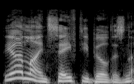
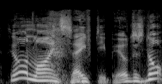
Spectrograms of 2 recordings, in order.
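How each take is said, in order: First: It is read in the speaker's usual accent. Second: It is read in a put-on British accent.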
